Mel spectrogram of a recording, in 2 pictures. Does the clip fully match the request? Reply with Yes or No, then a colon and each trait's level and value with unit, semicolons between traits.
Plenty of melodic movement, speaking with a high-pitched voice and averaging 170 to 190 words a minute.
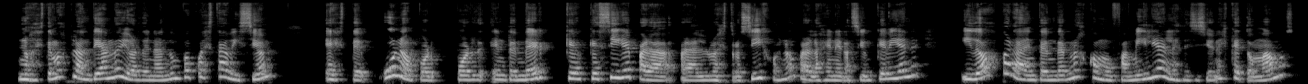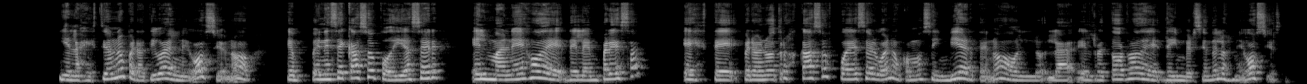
Yes: wide, 5.9 semitones; high, 235 Hz; average, 185 wpm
